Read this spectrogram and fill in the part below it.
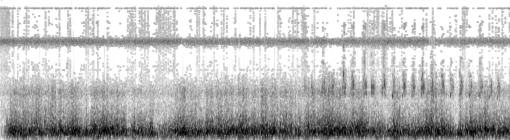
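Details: A pair of wild bald eagles at their northeast Florida nest tree just after midnight give warning calls toward an owl nearby, caught by a live nest cam: a run of quick, repeated sharp notes rising out of heavy roaring wind.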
